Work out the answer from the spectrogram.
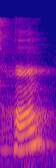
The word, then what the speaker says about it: हाँ: Then the eighth one is ha. Ha. The pronunciation is hum.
